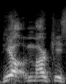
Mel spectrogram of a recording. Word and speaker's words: Markese: All right, Markese also had the only rushing touchdown of the day versus Illinois with the S is silent.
